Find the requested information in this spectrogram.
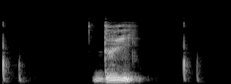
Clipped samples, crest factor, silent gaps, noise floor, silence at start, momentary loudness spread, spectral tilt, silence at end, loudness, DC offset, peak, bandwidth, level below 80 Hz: under 0.1%; 18 dB; 0.71-0.88 s; -43 dBFS; 0.05 s; 20 LU; -4.5 dB/octave; 0.45 s; -14 LUFS; under 0.1%; -2 dBFS; 8 kHz; -58 dBFS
